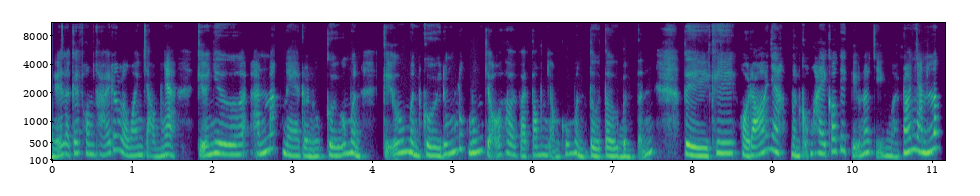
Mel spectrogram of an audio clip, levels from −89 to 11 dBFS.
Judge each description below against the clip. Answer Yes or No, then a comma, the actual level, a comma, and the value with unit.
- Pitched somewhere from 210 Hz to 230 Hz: Yes, high, 225 Hz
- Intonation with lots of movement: No, average, 4.9 semitones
